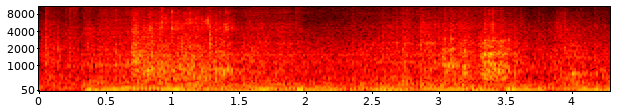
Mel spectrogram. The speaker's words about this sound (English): A giant mechanical claw, like the one inside the game you always lose at in the arcade. It takes a flattened car and puts it on a conveyor belt to get ripped into pieces.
